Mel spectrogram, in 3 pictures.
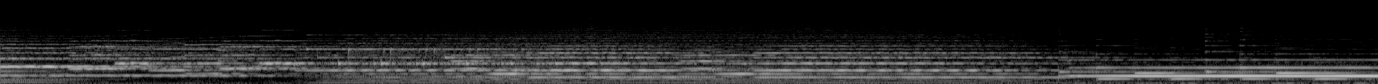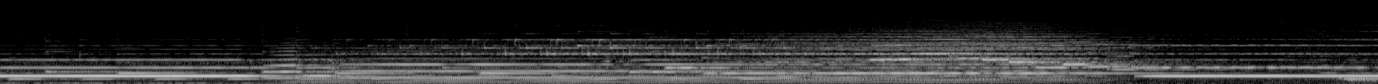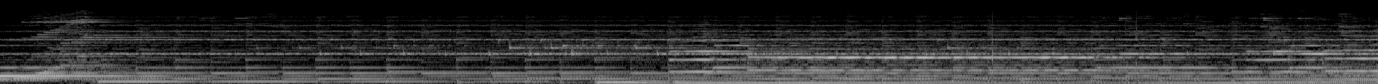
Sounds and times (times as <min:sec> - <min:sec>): Glockenspiel: 0:16.2 - 0:25.6, 0:26.8 - 0:41.3.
